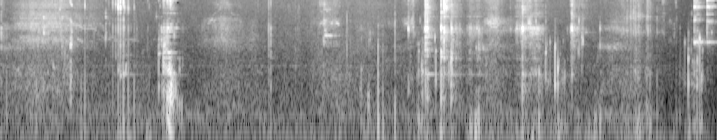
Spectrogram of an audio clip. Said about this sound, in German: So, die nächste, also ich trinke nochmal kurz die Flasche hier aus.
